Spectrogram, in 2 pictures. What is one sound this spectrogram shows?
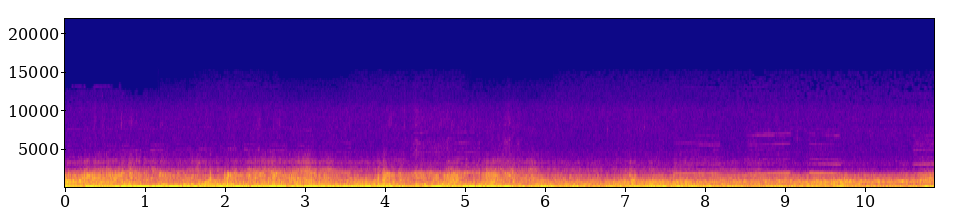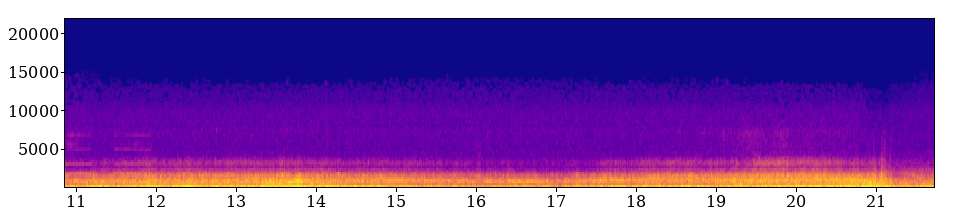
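Strong wind rushes and buffets loudly past the microphone throughout.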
